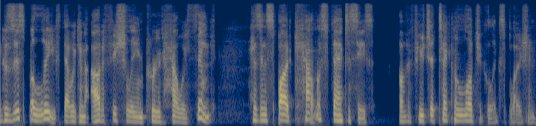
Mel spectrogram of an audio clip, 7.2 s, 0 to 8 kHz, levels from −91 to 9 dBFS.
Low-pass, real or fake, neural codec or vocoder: 7.2 kHz; fake; codec, 32 kHz, 1.9 kbps, SNAC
